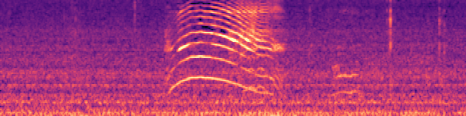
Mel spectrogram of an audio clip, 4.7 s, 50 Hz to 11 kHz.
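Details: Newborn kitten, one of a first litter of four born on 27 September 2015 at 22.30, nursed by the mother; a single arching mew rising and falling over one second, then a faint short peep, steady hiss behind.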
